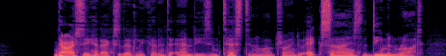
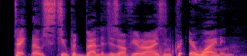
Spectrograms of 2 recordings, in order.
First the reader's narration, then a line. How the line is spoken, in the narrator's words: she snapped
